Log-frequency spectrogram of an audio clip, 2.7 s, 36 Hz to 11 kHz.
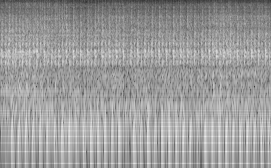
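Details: Honda PCX 150 scooter idling with the tensioner cap bolt removed. Still rough, with quick, steady tapping through the exhaust note; the tensioner feels bouncy and may be weak, though possibly not the cause.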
